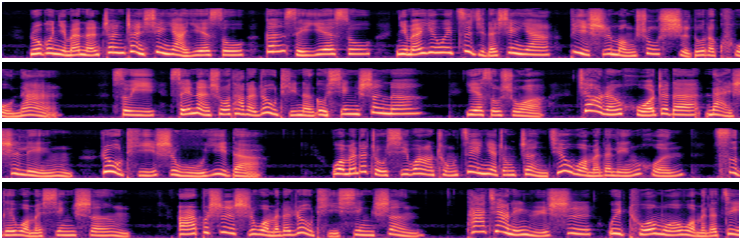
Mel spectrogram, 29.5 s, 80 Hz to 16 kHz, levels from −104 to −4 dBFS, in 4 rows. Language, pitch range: Chinese, 210-280 Hz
